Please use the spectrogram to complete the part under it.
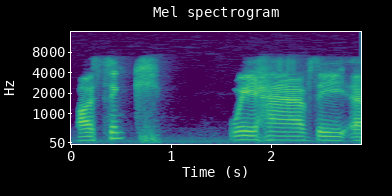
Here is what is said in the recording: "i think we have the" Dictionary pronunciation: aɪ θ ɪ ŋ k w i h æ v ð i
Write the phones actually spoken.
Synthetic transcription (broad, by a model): aɪ θ ɪ ŋ k w i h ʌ v ð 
